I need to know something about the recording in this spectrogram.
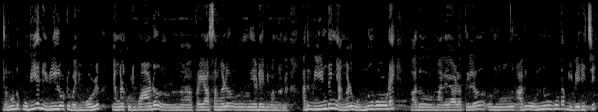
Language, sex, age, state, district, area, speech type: Malayalam, female, 60+, Kerala, Alappuzha, rural, spontaneous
